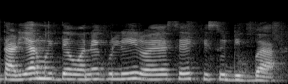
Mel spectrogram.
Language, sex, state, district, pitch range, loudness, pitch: Bengali, female, Assam, Hailakandi, 230-255 Hz, -18 LUFS, 235 Hz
